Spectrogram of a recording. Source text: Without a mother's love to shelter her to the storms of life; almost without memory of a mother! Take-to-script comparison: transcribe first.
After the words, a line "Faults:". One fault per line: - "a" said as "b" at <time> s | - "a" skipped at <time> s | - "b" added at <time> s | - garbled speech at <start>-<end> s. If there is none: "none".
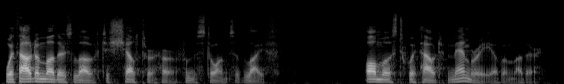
Without a mother's love to shelter her from the storms of life; almost without memory of a mother!
Faults:
- "to" said as "from" at 1.8 s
